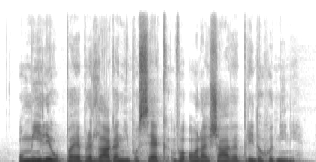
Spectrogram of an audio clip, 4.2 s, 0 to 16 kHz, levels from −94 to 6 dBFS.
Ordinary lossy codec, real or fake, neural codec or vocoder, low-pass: none; real; none; 14.4 kHz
